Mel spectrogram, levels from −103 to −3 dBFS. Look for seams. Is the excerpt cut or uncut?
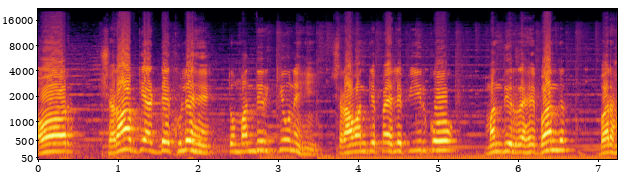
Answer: uncut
